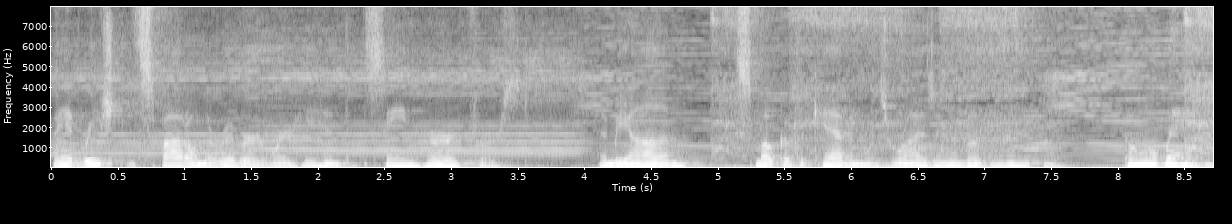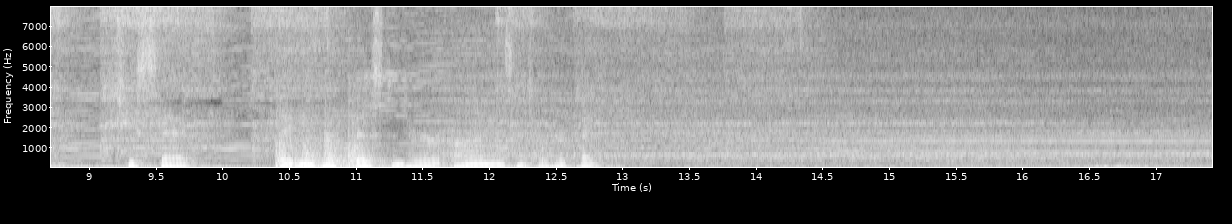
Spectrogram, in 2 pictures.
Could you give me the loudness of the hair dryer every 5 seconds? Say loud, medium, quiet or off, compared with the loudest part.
off, off, loud, loud.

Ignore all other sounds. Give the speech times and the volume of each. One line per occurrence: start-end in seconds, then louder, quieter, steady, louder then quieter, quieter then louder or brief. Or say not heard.
0.0-12.8 steady.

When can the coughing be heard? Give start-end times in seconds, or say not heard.
not heard.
